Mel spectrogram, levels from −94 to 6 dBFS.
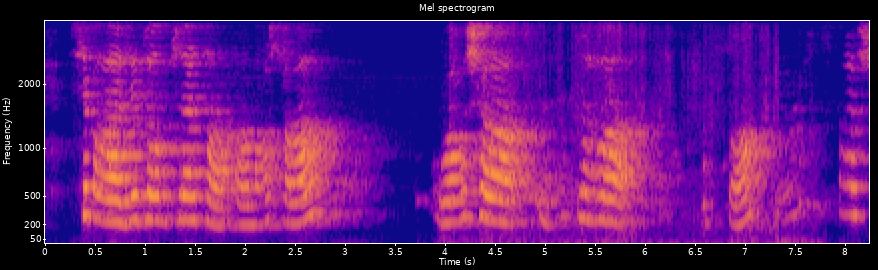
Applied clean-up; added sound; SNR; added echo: neural separator model SepFormer DNS4.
